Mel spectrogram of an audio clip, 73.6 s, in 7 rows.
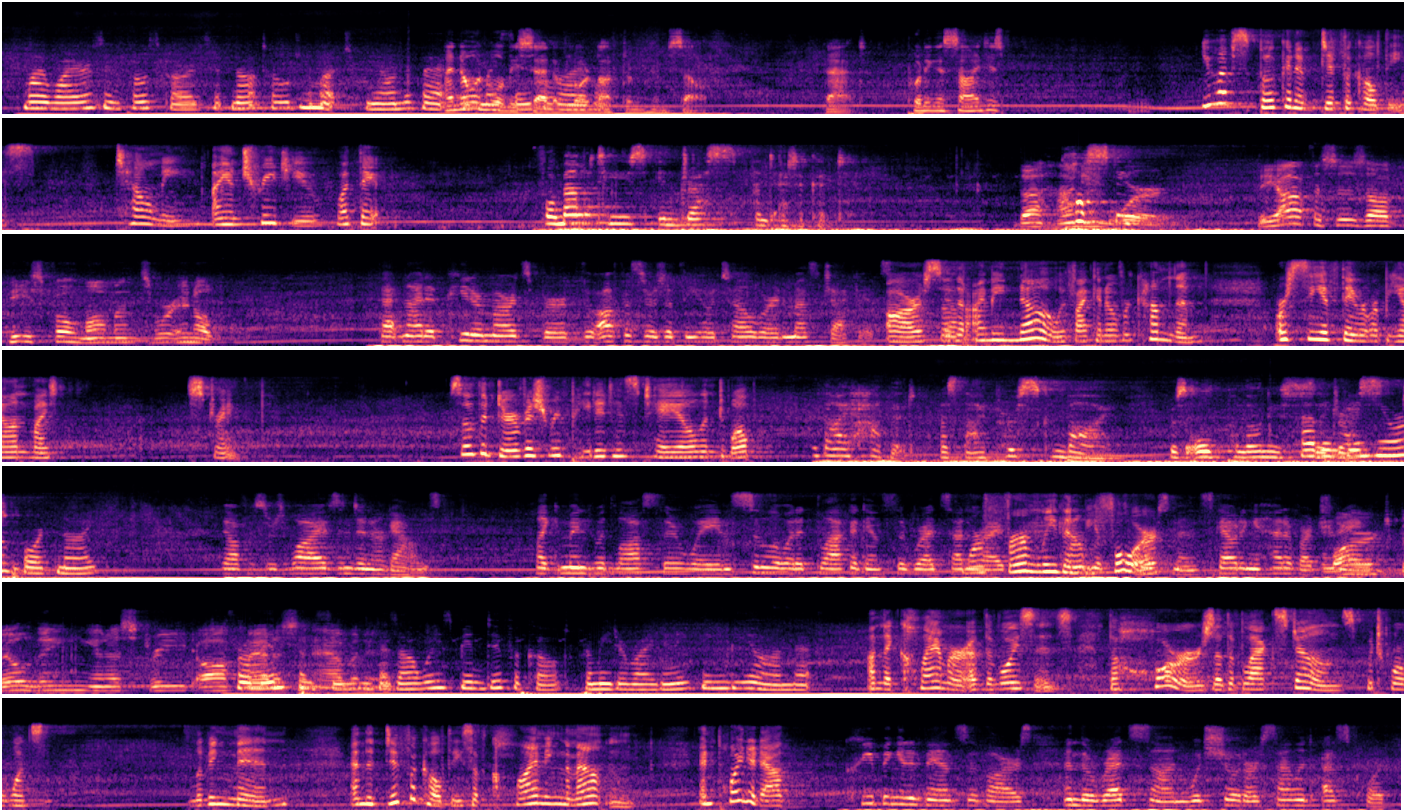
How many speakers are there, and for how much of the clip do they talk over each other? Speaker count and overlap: six, about 10%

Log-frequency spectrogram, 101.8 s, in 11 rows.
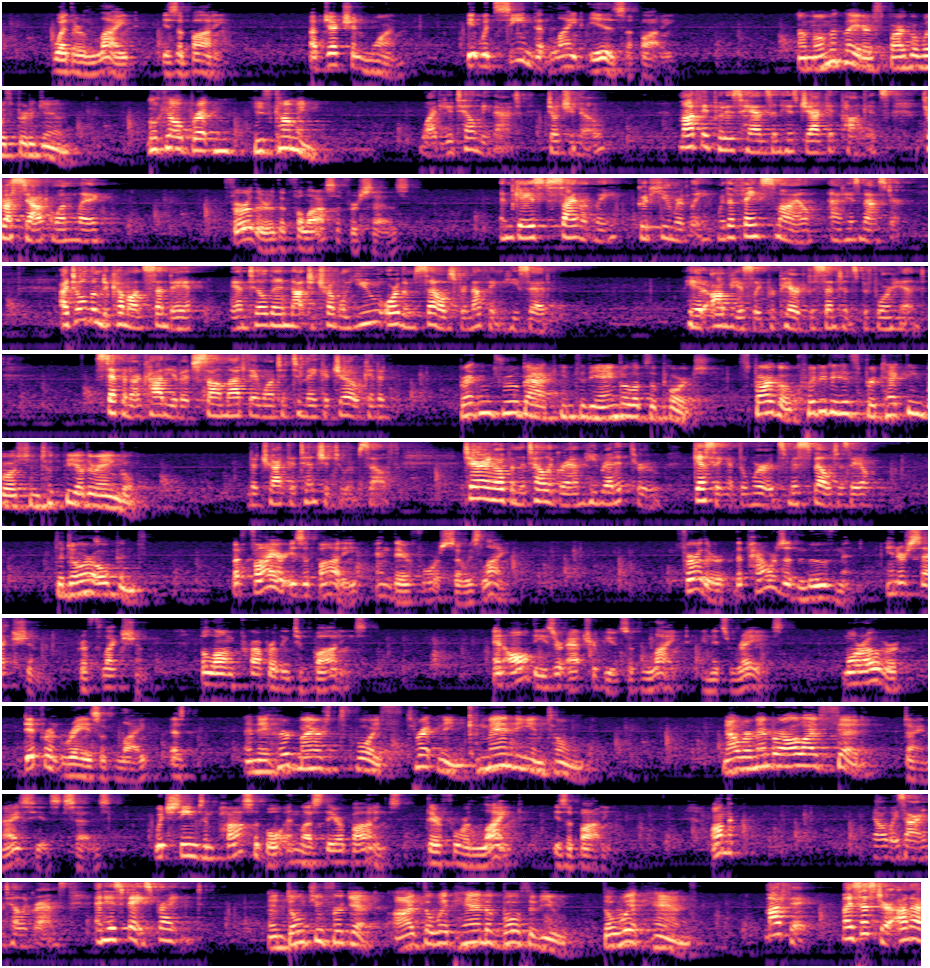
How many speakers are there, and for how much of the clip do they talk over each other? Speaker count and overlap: three, no overlap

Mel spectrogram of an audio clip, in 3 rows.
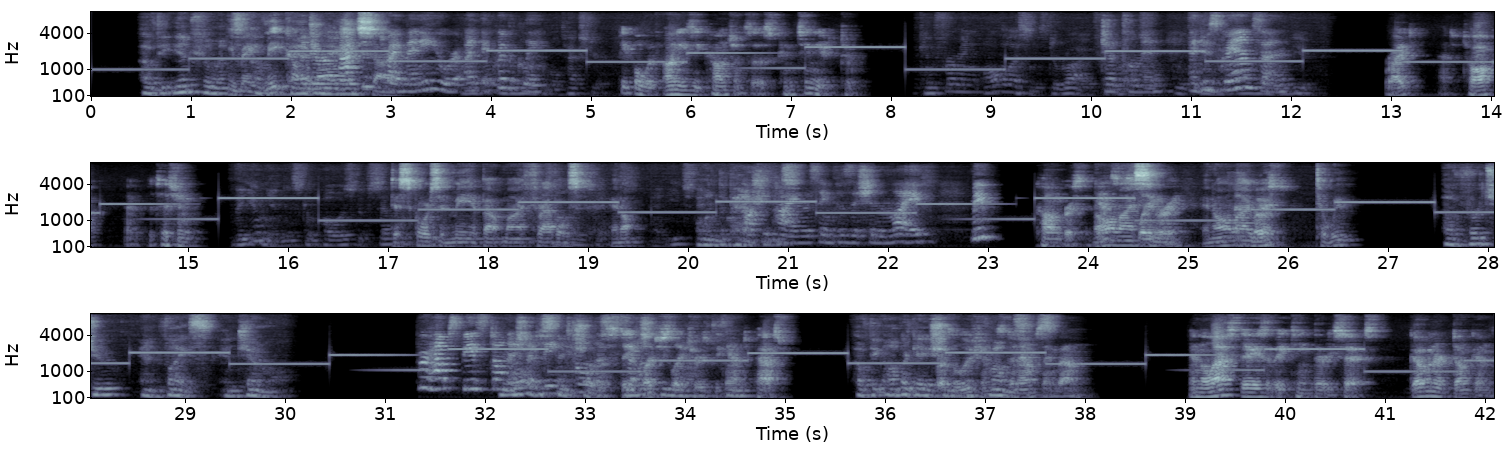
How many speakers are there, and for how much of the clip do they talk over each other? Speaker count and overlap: five, about 34%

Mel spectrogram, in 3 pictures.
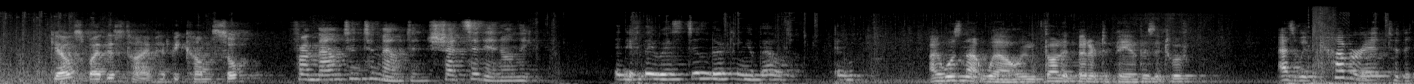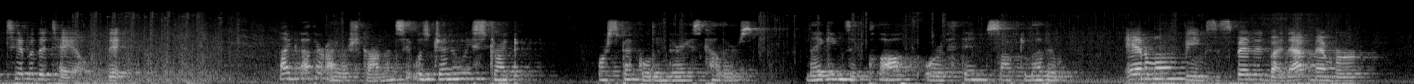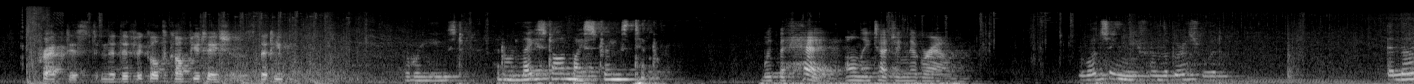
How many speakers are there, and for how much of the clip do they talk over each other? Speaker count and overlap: six, no overlap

